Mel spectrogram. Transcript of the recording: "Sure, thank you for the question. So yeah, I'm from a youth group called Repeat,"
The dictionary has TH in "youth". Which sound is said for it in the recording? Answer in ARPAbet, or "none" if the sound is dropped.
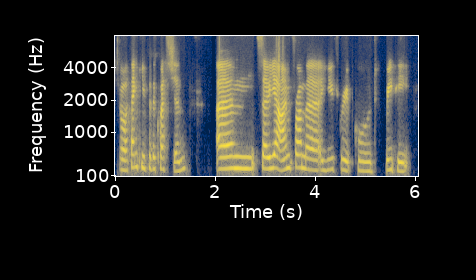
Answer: TH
